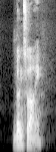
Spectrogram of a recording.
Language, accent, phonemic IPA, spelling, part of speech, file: French, France, /bɔn swa.ʁe/, bonne soirée, interjection, LL-Q150 (fra)-bonne soirée.wav
- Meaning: Have a good evening (a phrase uttered upon a farewell)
